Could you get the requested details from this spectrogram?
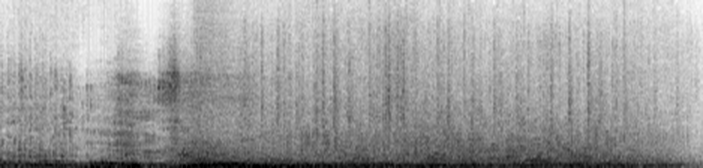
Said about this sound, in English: If I heard that sound on the battlefield, I would definitely be running for the hills. Dragons are essentially the nuclear bomb of the Game of Thrones universe, with the potential to change the nature of warfare in Westeros.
